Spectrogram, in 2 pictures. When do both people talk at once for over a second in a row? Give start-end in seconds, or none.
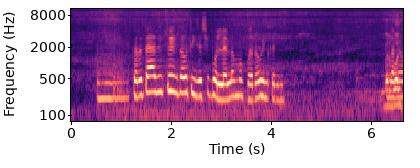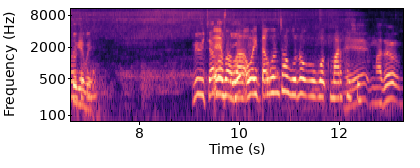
none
